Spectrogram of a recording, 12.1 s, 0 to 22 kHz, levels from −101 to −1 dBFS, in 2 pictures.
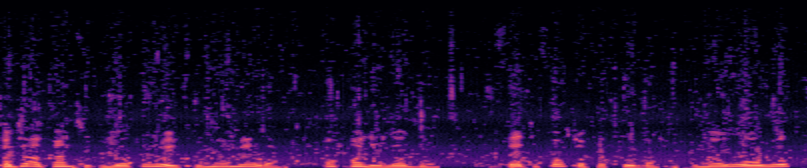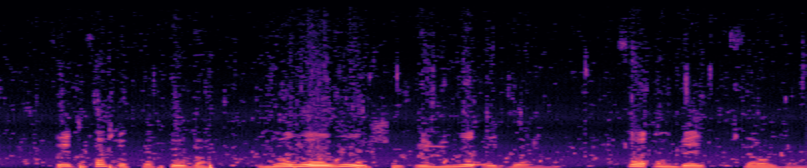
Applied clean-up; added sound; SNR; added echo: classical method spectral subtraction.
